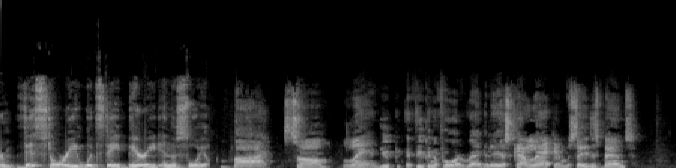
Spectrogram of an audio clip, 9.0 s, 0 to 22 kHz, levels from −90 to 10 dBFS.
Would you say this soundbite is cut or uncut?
cut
